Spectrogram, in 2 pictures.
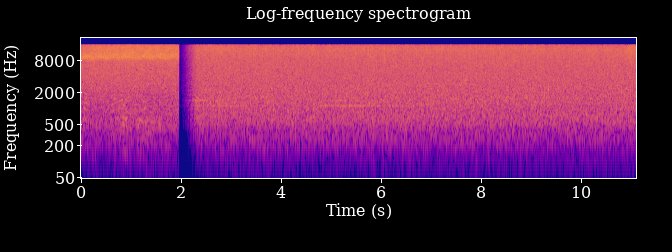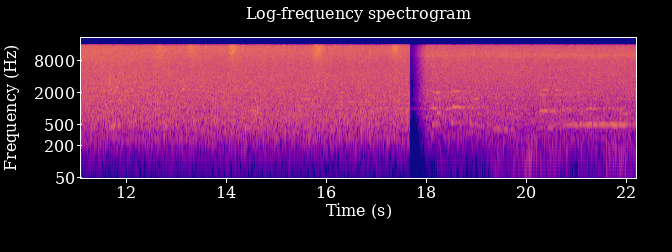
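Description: Rushing water of a rocky mountain stream, a steady hiss of flowing water. It cuts off abruptly and returns twice, about two seconds in and again about four seconds before the end.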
